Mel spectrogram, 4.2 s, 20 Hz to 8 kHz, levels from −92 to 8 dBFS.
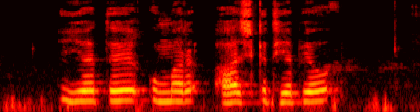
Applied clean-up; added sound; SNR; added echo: none; none; none; none.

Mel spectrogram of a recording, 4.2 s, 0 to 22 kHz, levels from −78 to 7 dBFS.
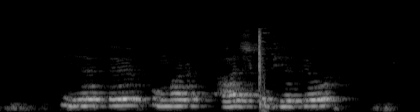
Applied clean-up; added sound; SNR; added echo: classical method WPE with log-MMSE.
